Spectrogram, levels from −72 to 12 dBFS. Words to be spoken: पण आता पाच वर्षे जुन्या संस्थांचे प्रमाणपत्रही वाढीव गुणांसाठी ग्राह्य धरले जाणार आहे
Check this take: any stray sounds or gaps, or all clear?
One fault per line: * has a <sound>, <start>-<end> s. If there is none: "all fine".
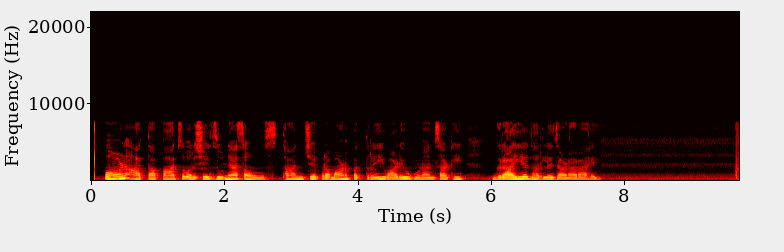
all fine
